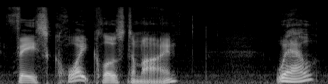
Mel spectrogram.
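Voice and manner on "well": higher, rising taunt. Acted. Estella taunting Pip face to face with a higher rising "Well?". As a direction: throw it at him teasingly. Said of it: "said in her taunting manner".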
